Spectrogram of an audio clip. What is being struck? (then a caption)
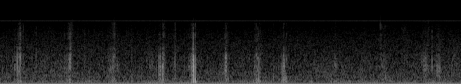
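Small tumbled amethyst stone. A small, solid, purple tumbled amethyst held between the fingers is tapped and scratched with the fingernails. Six short, dry clicks stand out from a faint steady low hum, the loudest near the middle, with soft scratching in between.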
